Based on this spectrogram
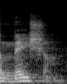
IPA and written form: ˈneɪʃən (Nation)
